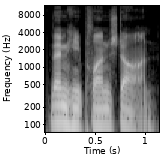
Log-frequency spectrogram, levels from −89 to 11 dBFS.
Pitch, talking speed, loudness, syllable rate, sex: 90 Hz, 210 wpm, -17 LUFS, 4.8 syllables/s, male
